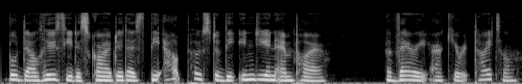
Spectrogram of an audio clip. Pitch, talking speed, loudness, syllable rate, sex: 195 Hz, 160 wpm, -15 LUFS, 6.3 syllables/s, female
